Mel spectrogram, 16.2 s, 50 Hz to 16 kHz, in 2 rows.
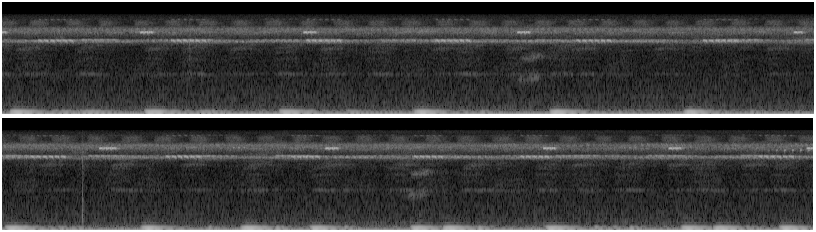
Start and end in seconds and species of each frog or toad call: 0.0	16.2	Scinax alter
5.0	5.6	Boana albomarginata
12.1	12.6	Boana albomarginata
Atlantic Forest, Brazil, 10:00pm

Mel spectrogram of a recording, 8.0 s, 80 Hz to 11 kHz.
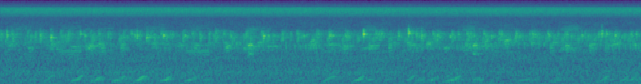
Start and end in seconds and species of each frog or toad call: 0.0	5.3	Sphaenorhynchus surdus
0.0	8.0	Leptodactylus latrans
0.0	8.0	Scinax perereca
2.8	8.0	Boana bischoffi
Atlantic Forest, Brazil, 10:30pm

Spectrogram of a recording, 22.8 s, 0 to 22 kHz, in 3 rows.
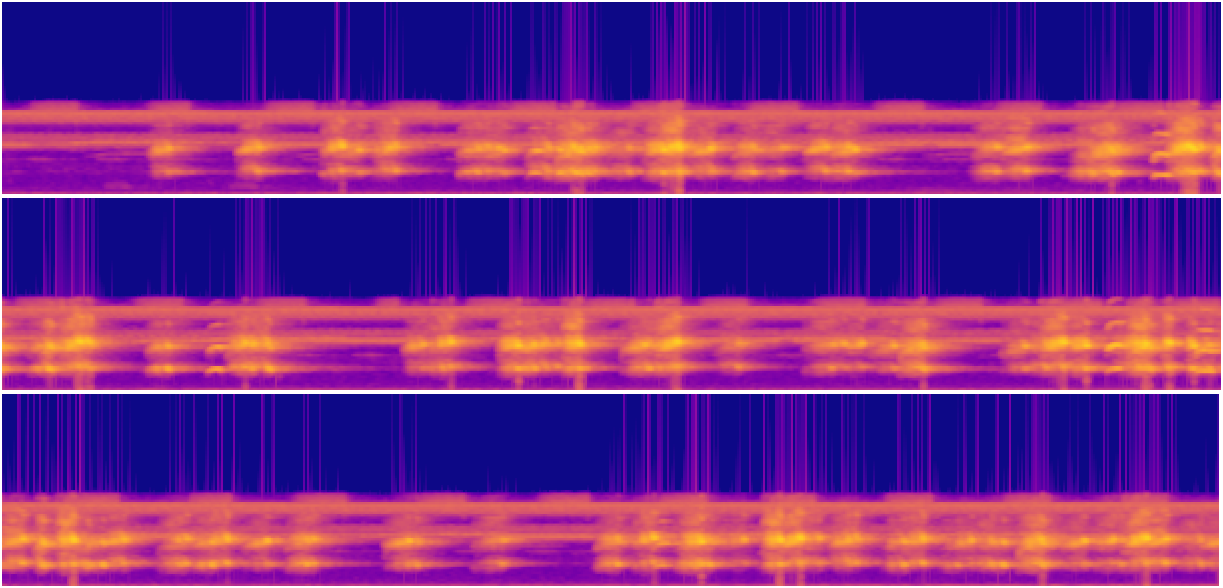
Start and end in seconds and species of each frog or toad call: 0.0	22.8	Dendropsophus minutus
0.5	1.9	Scinax fuscovarius
Cerrado, Brazil, 9:15pm

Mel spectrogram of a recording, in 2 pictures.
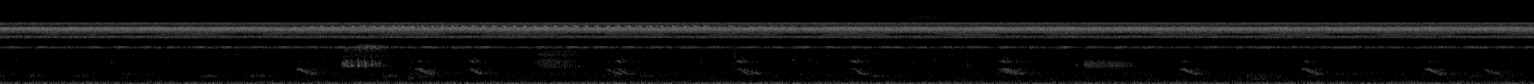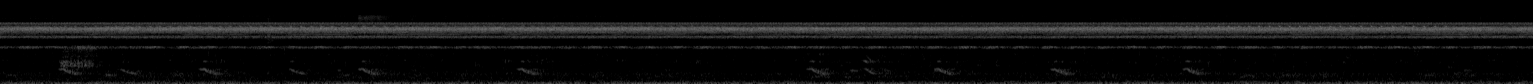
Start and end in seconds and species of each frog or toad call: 2.8	20.9	Physalaemus cuvieri
3.3	4.2	Boana albopunctata
5.3	6.0	Boana albopunctata
10.7	11.4	Boana albopunctata
15.8	16.5	Boana albopunctata
23.4	27.5	Physalaemus cuvieri
Cerrado, Brazil, 12:00am

